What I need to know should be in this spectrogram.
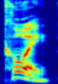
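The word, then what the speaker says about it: Coyle: So, we watched 2001's Hardball from 2001, directed by Brian Robbins, written by John Gattins, and based on the book by Daniel Goy. I think it's Goy. I'm not sure how to pronounce it. Coy, not Goy. I think it's Coy.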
